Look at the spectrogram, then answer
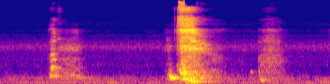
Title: Itchy Allergy Sneezes (f)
